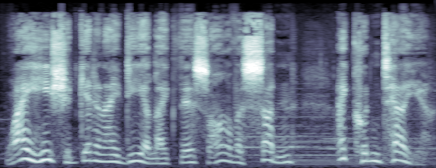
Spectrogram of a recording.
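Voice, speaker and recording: An actor playing a frank, world-weary army medical sergeant in a war radio drama. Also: male voice, on the high side, expressive, normal speed, a bit bright, faint music behind. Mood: frank, puzzled. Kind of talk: audio drama acting.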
